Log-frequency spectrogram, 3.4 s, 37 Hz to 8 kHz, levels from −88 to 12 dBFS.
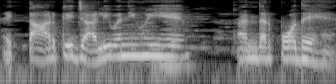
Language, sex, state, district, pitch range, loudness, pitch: Hindi, female, Madhya Pradesh, Dhar, 195-230 Hz, -14 LUFS, 220 Hz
